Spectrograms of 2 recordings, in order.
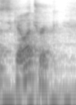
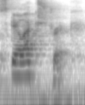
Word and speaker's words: Scalextric: just read it as skelet tric on this side of the world at least but someone told me you have to pronounce the X so it's scale xri scale xri correct me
